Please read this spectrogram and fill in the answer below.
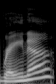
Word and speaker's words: Raina: Her name is It's They pronounce it like mine, Raina, but it's R A I N A.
